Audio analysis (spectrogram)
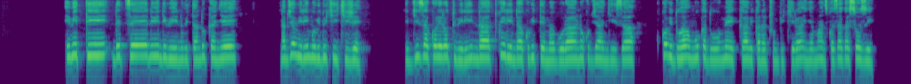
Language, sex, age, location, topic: Kinyarwanda, male, 18-24, Nyagatare, agriculture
